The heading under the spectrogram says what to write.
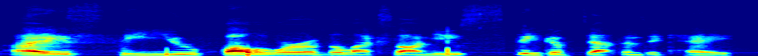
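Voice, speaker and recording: Man playing a hostile gate guard, slow and loud, highish voice, tinny dry sound. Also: steady tone, dry recording, soft background music, close to an everyday voice. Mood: scornful. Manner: slow, forceful, contemptuous. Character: stern hostile male city gate guard.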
